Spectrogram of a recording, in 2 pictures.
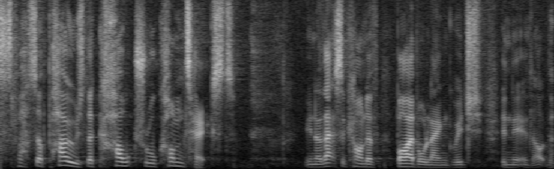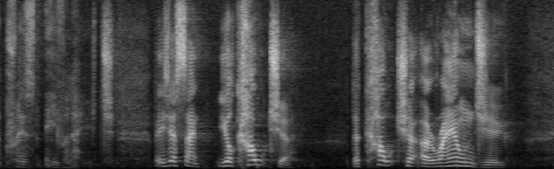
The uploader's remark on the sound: At Kings Church, Cockermouth, as an audio file.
